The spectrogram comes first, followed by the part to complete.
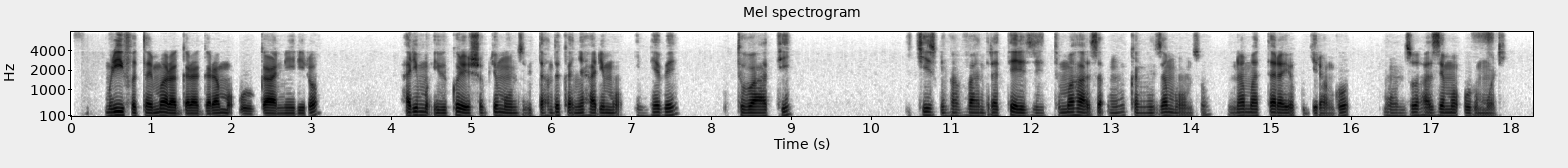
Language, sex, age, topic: Kinyarwanda, male, 18-24, finance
